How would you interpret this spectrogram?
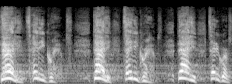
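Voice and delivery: put-on very high, nonstop begging child's voice, pleading and nagging. Imitating a child repeatedly calling to Daddy: imitating a begging child. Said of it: "It's like begging".

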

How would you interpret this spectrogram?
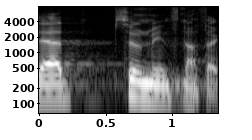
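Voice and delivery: flat, dead-level, very low-pitched deadpan. Retelling what someone said to his dad, retelling a deadpan line. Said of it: "just deadpan goes".

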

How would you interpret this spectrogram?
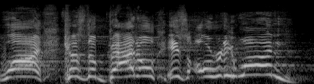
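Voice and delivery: excited, fired-up, high-pitched preacher voice. A speaker addressing a crowd in a bigger room, excited. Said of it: "Sorry if I get excited about it".

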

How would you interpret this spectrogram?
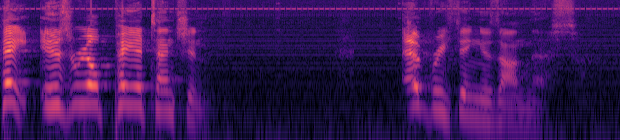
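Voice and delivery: stern dad voice. Acting out Moses addressing Israel, Moses in a put-on dad voice. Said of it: "it hit dad voice".

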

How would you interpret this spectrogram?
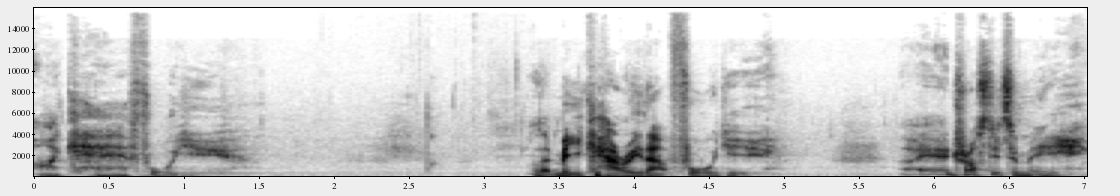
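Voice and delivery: gentle and tender throughout. Speaker voices Jesus addressing the listener, in the tender voice of Jesus. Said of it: "hear the tender voice of Jesus".

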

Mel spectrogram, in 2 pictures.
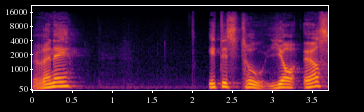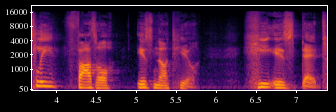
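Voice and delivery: put-on thick Swiss accent. Retelling word for word what Mom first said: thick Swiss accent. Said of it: "in her thick Swiss accent".

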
